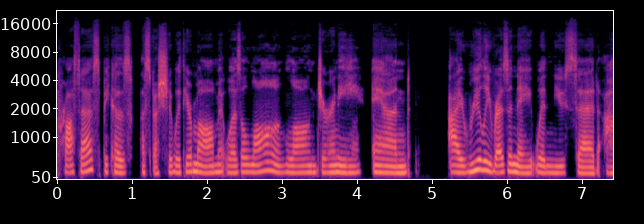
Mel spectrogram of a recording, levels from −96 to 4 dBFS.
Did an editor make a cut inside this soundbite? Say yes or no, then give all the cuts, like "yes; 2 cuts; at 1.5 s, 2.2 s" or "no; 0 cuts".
no; 0 cuts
